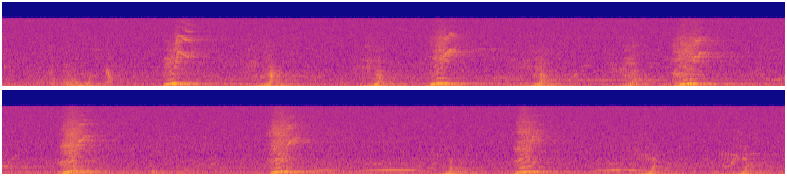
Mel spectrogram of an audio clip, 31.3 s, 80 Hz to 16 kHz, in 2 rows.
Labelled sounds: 3.2	3.9	humpback whale, 1.0 to 4.8 kHz
7.2	7.5	humpback whale, 1.1 to 1.3 kHz
8.7	9.2	humpback whale, 1.2 to 4.0 kHz
13.8	14.2	humpback whale, 1.1 to 3.2 kHz
17.2	17.6	humpback whale, 1.6 to 3.6 kHz
20.9	21.7	humpback whale, 1.4 to 2.6 kHz
25.9	26.5	humpback whale, 1.1 to 2.6 kHz

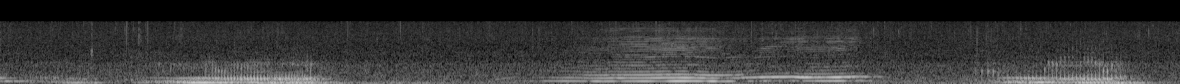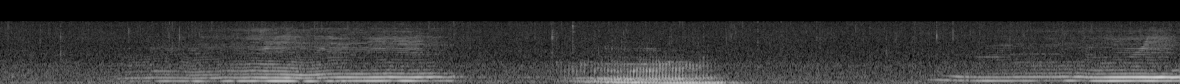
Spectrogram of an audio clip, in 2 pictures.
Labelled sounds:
6.1	8.3	humpback whale, 1.2 to 5.5 kHz
14.1	16.4	humpback whale, 0.91 to 5.5 kHz
21.6	22.0	humpback whale, 1.3 to 2.4 kHz
22.7	23.4	humpback whale, 1.7 to 3.4 kHz

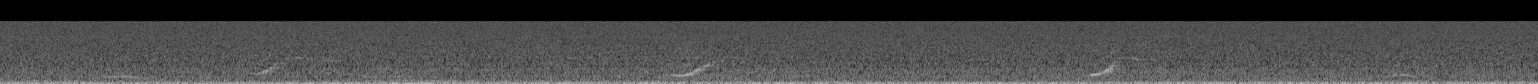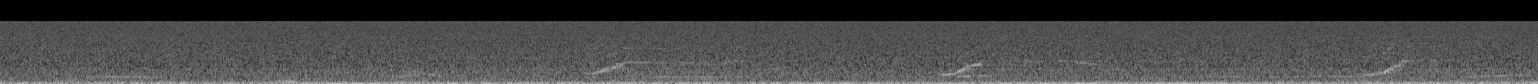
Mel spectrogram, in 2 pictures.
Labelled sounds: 21.4	21.9	humpback whale, 0.80 to 1.1 kHz
25.0	25.3	humpback whale, 0.80 to 1.1 kHz
26.1	26.4	humpback whale, 0.90 to 1.1 kHz
29.3	29.6	humpback whale, 0.80 to 1.2 kHz

